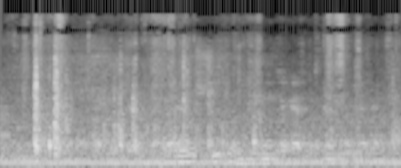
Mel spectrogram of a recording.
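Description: Plastic and foil snack packets handled in a woven basket, giving a few light clicks and rustles over a steady low hum, with faint voices in the background.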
